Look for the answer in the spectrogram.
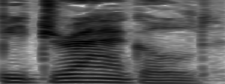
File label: "bedraggled", us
